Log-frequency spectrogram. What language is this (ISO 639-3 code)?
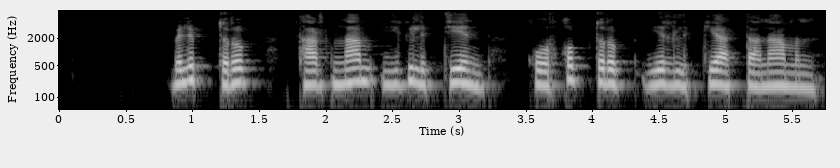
kaz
